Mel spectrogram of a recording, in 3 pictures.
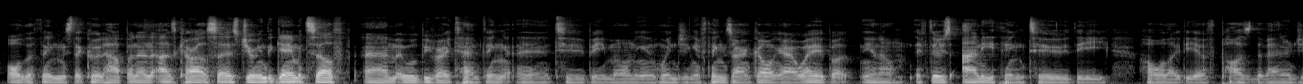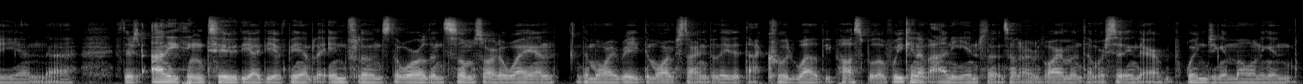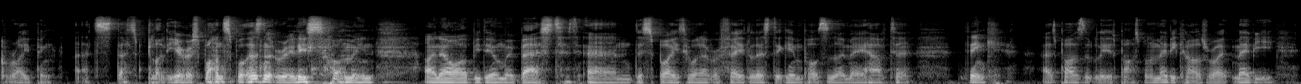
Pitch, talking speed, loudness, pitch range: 90 Hz, 210 wpm, -23 LUFS, 85-95 Hz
